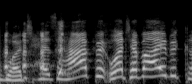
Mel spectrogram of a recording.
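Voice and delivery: loud, theatrical despair; mock horror. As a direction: cry out in hammed-up dismay over yourself. Mock horror at own drinking habit.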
